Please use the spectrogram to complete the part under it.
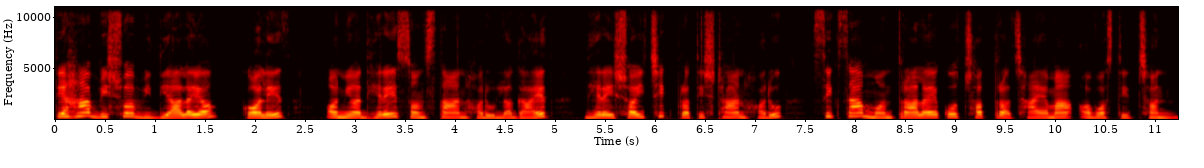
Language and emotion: Nepali, neutral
